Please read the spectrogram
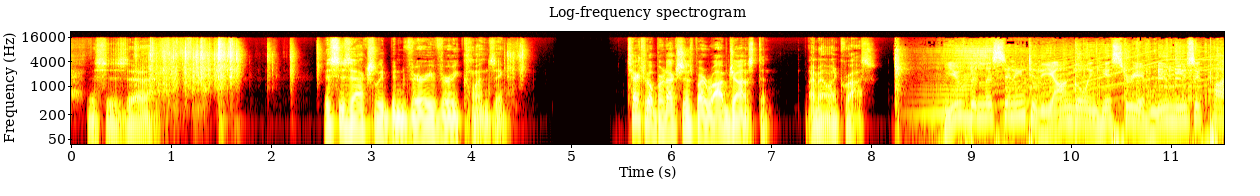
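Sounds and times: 
speech: 0.2 - 1.1, 2.5 - 4.5, 5.6 - 8.1, 8.7 - 11.5
paper being crumpled and tossed out: 0.6 - 2.3, 4.3 - 4.6
vocal sound: 8.4 - 11.1.

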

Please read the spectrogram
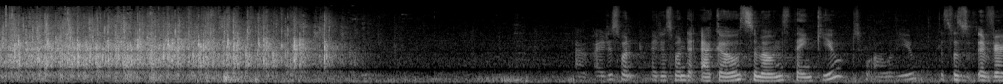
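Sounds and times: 
audience applause for panelists: 0.0 - 3.8
speech: 6.2 - 10.0.

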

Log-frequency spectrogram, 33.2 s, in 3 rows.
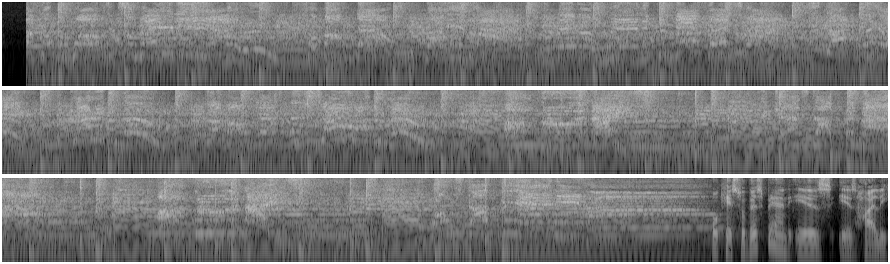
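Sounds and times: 
New Wave of British Heavy Metal song: 0.3 - 31.3
speech: 31.2 - 33.2.

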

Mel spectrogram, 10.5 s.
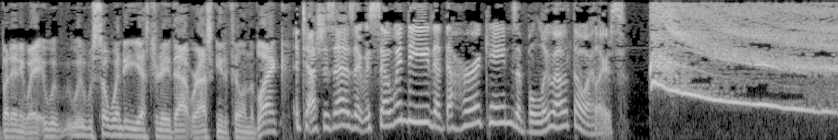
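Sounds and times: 
speech: 0.0 - 8.4
slide whistle sound effect: 8.1 - 10.4.

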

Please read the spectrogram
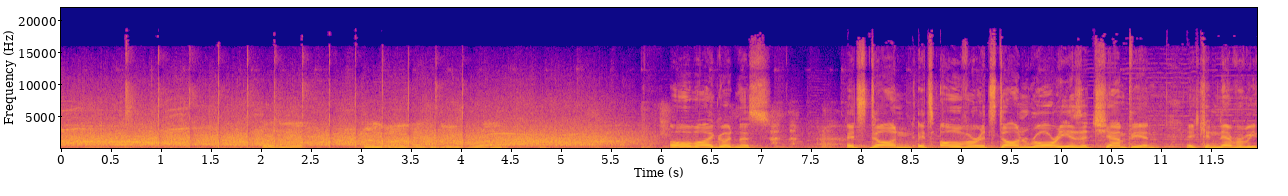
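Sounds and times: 
studio audience applause for a champion horse-racing tipster: 0.0 - 6.1
speech: 2.0 - 5.0, 6.1 - 11.9
laughter: 6.9 - 7.8.

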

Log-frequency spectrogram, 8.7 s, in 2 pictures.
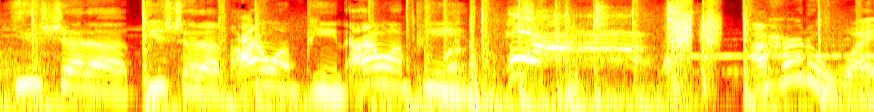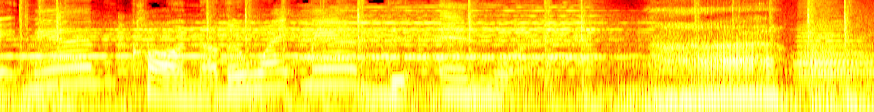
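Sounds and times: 
speech: 0.2 - 3.1, 3.7 - 7.1, 7.8 - 8.6
person burping: 7.6 - 8.4.

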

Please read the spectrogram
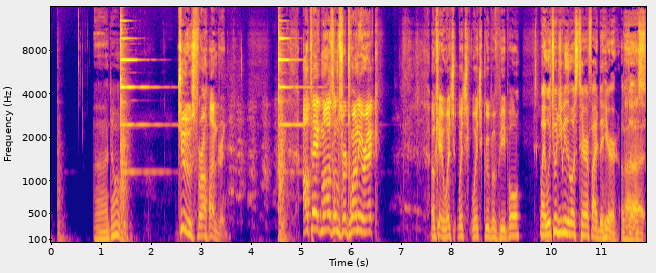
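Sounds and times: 
speech: 0.9 - 1.7, 2.6 - 3.7, 5.0 - 6.6, 7.6 - 11.8
bright bell ding during a casual trivia-style game: 1.4 - 2.9, 4.5 - 5.9
laughter: 3.0 - 5.4.

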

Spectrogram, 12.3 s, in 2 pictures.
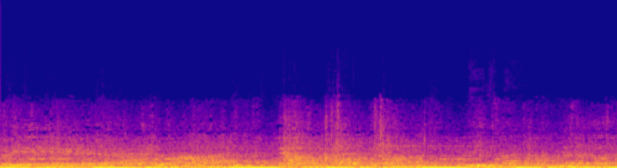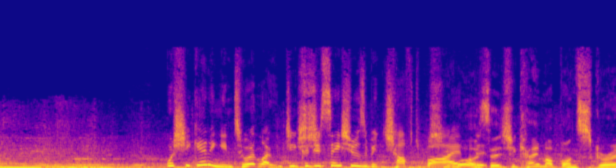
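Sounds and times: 
huge stadium crowd singing a song in unison: 0.0 - 12.3
speech: 7.9 - 12.3.

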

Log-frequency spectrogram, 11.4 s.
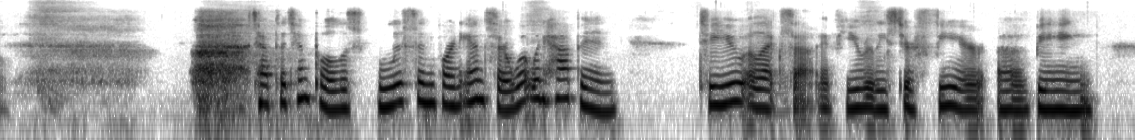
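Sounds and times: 
deep breath: 0.1 - 2.8, 5.2 - 5.6, 6.3 - 6.8, 11.1 - 11.3
speech: 2.6 - 6.2, 7.0 - 11.0.

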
